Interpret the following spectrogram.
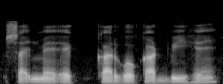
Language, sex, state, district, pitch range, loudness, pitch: Hindi, male, Arunachal Pradesh, Papum Pare, 90-95 Hz, -20 LUFS, 95 Hz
